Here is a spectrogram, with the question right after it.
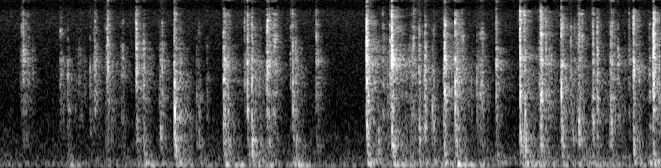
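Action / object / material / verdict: tap / plastic ergonomic computer keyboard / plastic / none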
